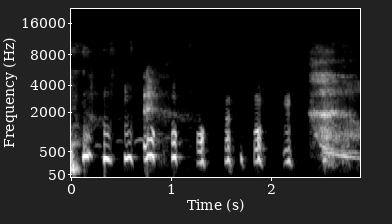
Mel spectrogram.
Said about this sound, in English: More like did you just snort? I snorted. I wasn't expecting to laugh so much, and then a little snort came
